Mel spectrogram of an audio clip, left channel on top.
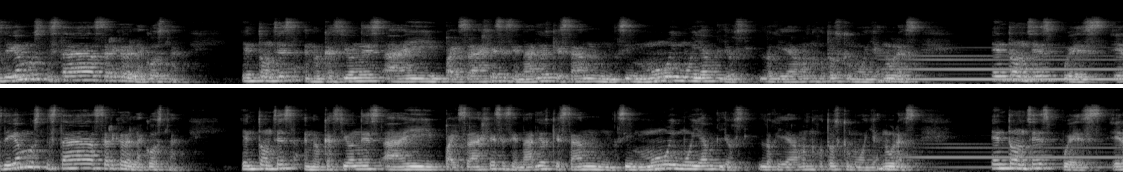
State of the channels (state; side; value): normal; both; correlation 0.63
